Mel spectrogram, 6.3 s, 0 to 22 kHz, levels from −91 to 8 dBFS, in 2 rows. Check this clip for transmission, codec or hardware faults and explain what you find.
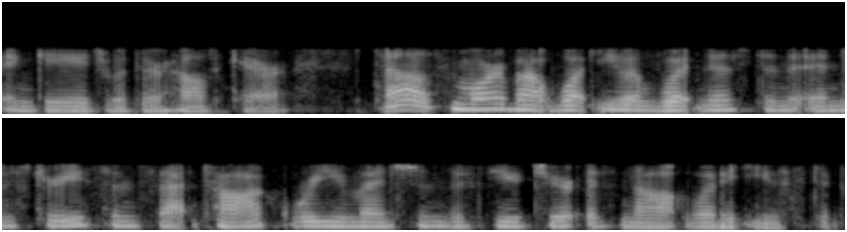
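Rough, muffled and warbly speech from start to finish, with nothing above about 3.8 kHz, points to tandem speech coding. The audio sounds like it passed through two low-rate speech coders in a row, which fits iLBC at both ends of the link with a G.711 A-law hop between them. Each border decodes and re-encodes the signal, so the second coder models an already degraded signal. The result is more smearing and roughness than a single pass would produce.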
